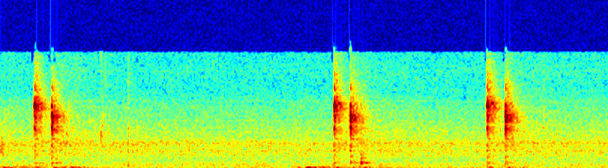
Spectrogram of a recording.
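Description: Three faint computer-mouse clicks about a second apart, over near-silent room tone.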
